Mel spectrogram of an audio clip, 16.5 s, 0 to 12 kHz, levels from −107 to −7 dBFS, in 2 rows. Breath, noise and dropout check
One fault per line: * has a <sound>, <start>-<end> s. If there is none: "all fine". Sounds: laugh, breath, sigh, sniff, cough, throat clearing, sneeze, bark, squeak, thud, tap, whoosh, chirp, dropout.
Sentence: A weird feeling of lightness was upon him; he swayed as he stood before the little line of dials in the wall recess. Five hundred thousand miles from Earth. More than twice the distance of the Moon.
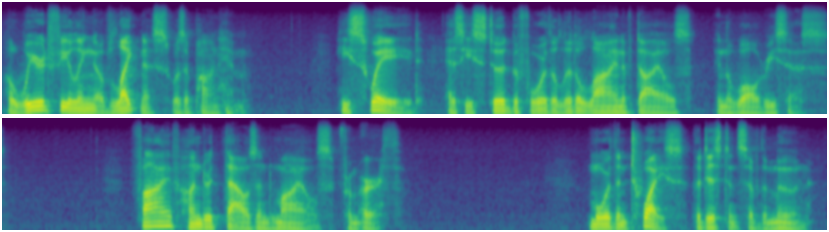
all fine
